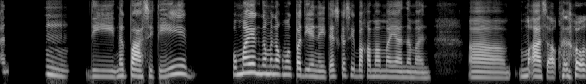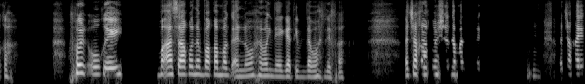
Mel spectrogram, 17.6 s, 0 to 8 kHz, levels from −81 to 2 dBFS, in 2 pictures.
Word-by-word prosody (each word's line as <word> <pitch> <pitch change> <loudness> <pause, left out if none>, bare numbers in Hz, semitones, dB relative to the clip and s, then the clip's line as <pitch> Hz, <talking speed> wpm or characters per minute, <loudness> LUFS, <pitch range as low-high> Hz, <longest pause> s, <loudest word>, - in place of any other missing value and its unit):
ano, 325 - -10 0.6
hmm, 215 -5 -5 0.3
di 180 -1 -5
nagpositive. 195 +4 +2 0.6
Pumayag 280 +4 +5
naman 255 -1 -2
akong 230 -2 -3
magpa-DNA 190 -5 -1
test 185 +1 -2
kasi 205 0 -5
baka 185 0 -2
mamaya 175 -2 -3
naman, 150 -2 -8 0.6
uhm, 155 -2 -2 0.2
umaasa 180 -4 +3
ako - - -16
na 190 - -1
baka 195 -3 0 1.0
'wag 280 -2 +7
okey. 235 0 +5 0.6
Umaasa 240 0 +7
ako 250 - -2
na 245 - 0
baka 230 -1 +3
mag-ano 200 -3 -4
mag-negative 185 -4 -3
naman, 175 +1 -4
'di 160 -2 -10
ba? - - -12 0.9
At - - -1
saka 240 -1 +3
kung 240 0 -6
siya 235 - -2
naman 230 0 -2
talaga, - - -26 0.8
mm - - -32 0.3
at - - -14
saka 245 +1 -5
195 Hz, 130 wpm, -23 LUFS, 180-235 Hz, 1.0 s, wag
